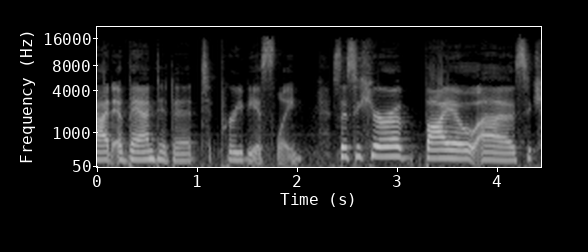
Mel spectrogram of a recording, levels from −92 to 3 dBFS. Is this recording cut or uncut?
cut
